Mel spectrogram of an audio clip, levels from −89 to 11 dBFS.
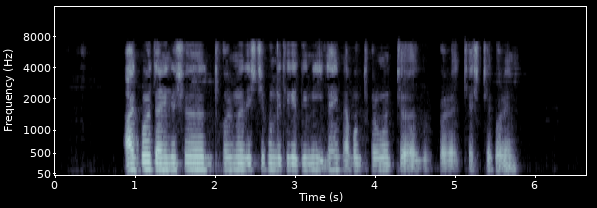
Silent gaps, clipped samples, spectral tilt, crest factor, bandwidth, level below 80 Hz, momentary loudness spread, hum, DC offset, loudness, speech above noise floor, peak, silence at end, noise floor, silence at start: none; under 0.1%; -5.5 dB/octave; 20 dB; 7.6 kHz; -62 dBFS; 13 LU; none; under 0.1%; -22 LUFS; 62 dB; -2 dBFS; 0.9 s; -83 dBFS; 0.85 s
